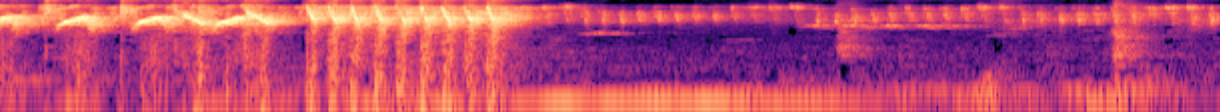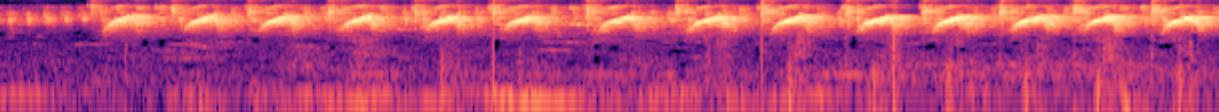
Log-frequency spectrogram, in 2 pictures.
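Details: A bar-winged prinia that has won contests delivers ngebren song, fast high rising chirps repeated about two and a half per second; a loud harsh burst cuts in early, then a quiet stretch before the brisk chirping series returns.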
